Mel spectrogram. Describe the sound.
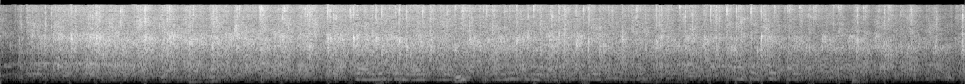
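Sustained applause from a crowd at a congress in Cholula, Puebla, for an instructor from Hermosillo, Sonora: a dense steady patter of many hands clapping at a loud, even level for about ten seconds, with faint voices murmuring underneath.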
